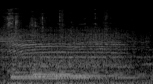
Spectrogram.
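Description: A single sheep bleats in one sustained, wavering, nasal tone. The call is fairly faint and trails off gradually.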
